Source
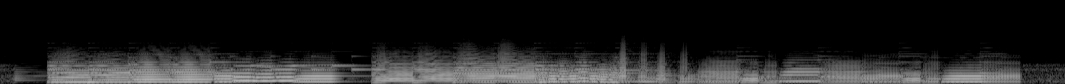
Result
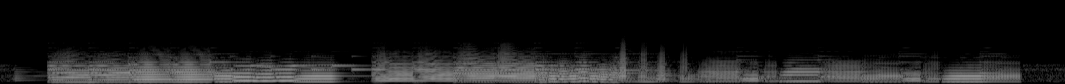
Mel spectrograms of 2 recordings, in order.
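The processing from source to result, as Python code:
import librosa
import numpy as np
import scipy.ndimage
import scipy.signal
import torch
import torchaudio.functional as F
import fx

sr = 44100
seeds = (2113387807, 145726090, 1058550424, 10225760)

y = scipy.signal.sosfilt(scipy.signal.butter(4, 130.0, 'highpass', fs=sr, output='sos'), x)
y = fx.low_shelf(y, sr, hz=490.0, db=-7.0)
y = y * librosa.db_to_amplitude(-3.5)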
